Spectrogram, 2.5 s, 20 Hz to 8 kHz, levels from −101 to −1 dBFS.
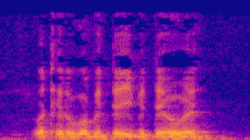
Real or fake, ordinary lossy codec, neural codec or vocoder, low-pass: real; MP3, 48 kbps; none; 7.2 kHz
